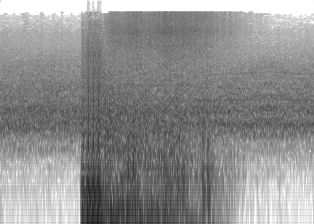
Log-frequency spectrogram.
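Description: A loud blast of stage pyrotechnics booms and rumbles.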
